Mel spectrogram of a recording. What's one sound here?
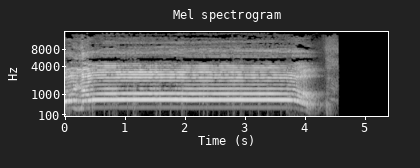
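A man blows a loud, steady whistle through his hands.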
